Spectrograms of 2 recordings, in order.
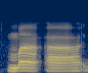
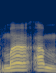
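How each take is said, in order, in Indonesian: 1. Kata itu berakhir dengan vokal panjang. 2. Kata itu berakhir dengan konsonan sengau. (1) "Berhenti di sini dibaca ma'a ya" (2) "di sini jadi tanwinnya hidup lagi"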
